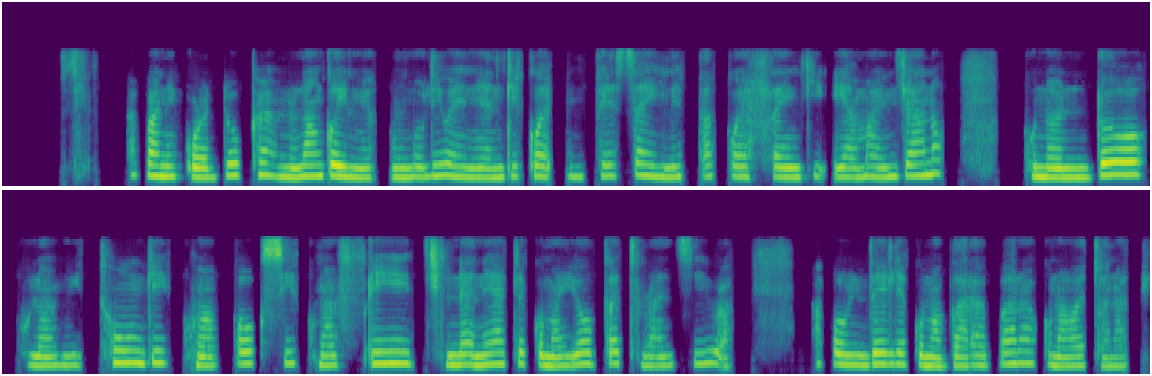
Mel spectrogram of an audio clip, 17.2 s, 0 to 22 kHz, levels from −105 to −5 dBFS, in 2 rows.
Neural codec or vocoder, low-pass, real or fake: codec, 24 kHz, 0.9 kbps, WavTokenizer, small release; 7.2 kHz; fake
